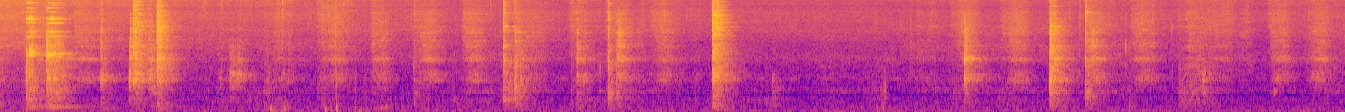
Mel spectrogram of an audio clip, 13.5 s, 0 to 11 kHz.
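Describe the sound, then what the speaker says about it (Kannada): Vermicelli roasting in ghee in a pan for semiya payasam, stirred with a spoon that scrapes and clinks against the metal in irregular bursts over a soft sizzle, close and fairly quiet, with no talk. "ಅದೇ ತುಪ್ಪದಲ್ಲಿ ಸ್ವಲ್ಪ 1 ಬಟ್ಟಲು ಶಾವಿಗೆಯನ್ನು ಇಟ್ಕೊಂಡಿದ್ವಲ್ಲ ಅದನ್ನು ಹುರಿಯಬೇಕು"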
